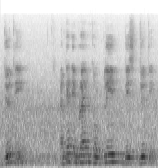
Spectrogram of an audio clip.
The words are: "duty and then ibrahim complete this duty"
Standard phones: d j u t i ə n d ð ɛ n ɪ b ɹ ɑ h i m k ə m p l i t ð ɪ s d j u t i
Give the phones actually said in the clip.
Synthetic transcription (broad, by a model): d j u t i ə n d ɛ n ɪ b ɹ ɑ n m k ə m p l i t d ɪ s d j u t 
